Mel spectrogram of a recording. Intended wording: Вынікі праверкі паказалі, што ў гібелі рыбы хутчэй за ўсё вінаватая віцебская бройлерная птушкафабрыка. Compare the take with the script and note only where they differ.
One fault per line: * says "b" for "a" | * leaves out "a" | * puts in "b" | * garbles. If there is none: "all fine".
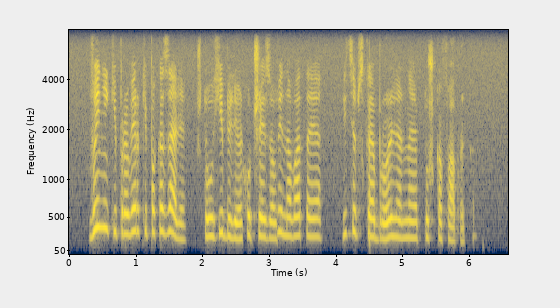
* leaves out "рыбы"
* leaves out "ўсё"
